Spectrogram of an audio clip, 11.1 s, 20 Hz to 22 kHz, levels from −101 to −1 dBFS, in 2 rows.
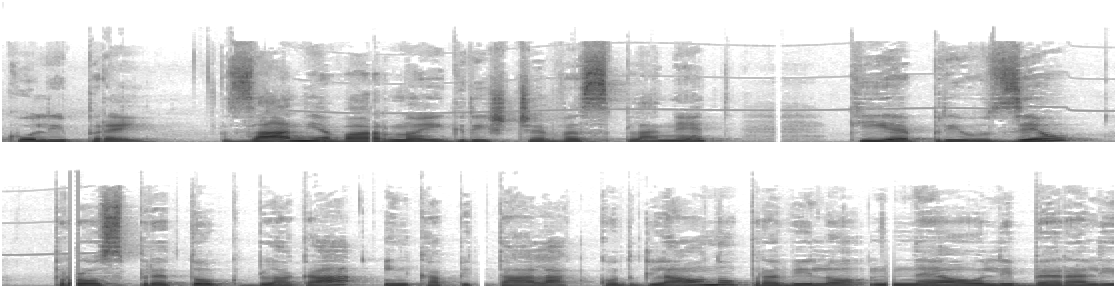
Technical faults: switching supply whistle; gap at a join of encoded pieces

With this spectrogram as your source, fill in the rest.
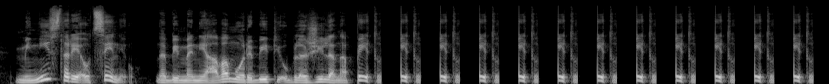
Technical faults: stutter with silent gaps

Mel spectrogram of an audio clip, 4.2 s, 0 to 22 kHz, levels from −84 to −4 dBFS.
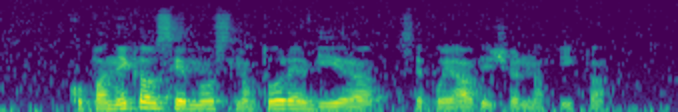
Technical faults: overdone noise removal

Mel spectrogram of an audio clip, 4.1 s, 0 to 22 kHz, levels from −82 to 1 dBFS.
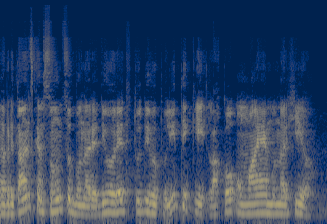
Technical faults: Opus compression

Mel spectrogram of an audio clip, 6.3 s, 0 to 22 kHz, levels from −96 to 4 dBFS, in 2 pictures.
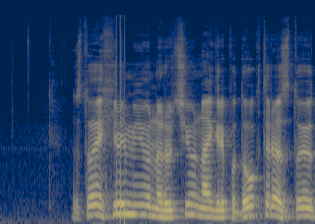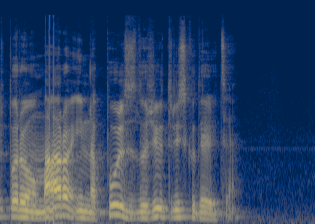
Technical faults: chunks out of order

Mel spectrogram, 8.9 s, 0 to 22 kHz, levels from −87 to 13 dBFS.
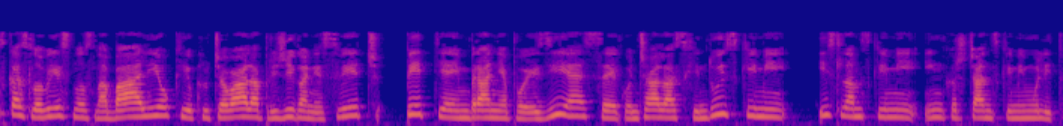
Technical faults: MP3 compression; clock slip clicks

